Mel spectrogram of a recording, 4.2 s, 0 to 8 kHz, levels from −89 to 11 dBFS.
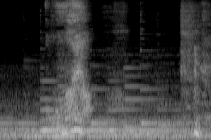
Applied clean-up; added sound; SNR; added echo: none; none; none; reverberation time 0.3 s.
